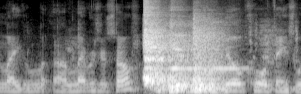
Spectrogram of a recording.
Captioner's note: crash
